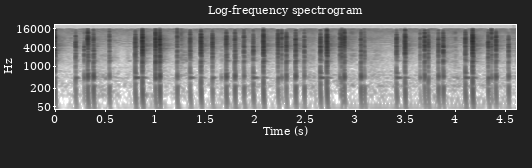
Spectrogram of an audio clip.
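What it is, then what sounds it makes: Aluminium rail scratched with nails. Long acrylic nails of both hands scratch along a long gray perforated aluminum rail, a rigid metal profile held horizontally. About 30 quick, bright scraping strokes and clicks come in an irregular rhythm, each dying out almost instantly with little ring and a faint metallic tone around 500 Hz.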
